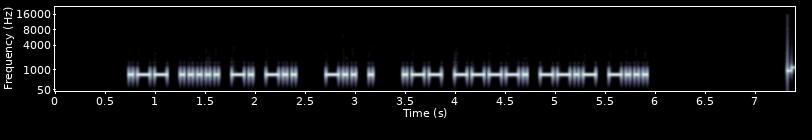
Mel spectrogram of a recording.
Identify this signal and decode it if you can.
Morse code, heard as a keyed tone, about 28 wpm, 700 Hz. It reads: W5ND DE W9QB
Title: USA Callsign DE Callsign - 4 Characters - 28wpm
